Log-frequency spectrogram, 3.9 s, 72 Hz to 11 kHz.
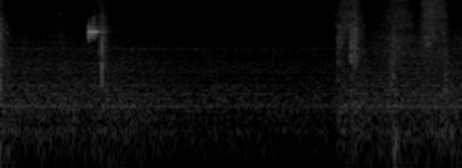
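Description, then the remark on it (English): A Samsung Galaxy S3 phone camera running Jelly Bean 4.1.1 photographs a piece of paper: a brief electronic beep and tick, then after a quiet pause a quick cluster of crisp camera shutter clicks and mechanical clatter, with no one speaking. “shutter. I've got my focusing. It is focusing.”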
